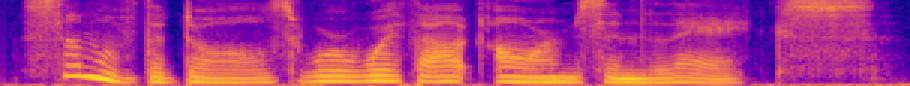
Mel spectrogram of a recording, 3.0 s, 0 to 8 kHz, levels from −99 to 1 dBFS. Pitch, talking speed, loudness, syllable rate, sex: 170 Hz, 180 wpm, -17 LUFS, 4.0 syllables/s, female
